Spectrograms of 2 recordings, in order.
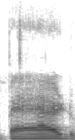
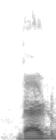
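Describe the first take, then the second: First: ব্যাড with a long, held vowel; stretched BAD. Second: ব্যাড with a short, quick vowel; short BAD. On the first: Teacher showing learners the right sound, stretched ব্যাড. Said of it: "আমাকে stretch করতে হবে". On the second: Teacher showing what not to say, short ব্যাড. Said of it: "ব্যাড বলছি না". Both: Shown as a demonstration.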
